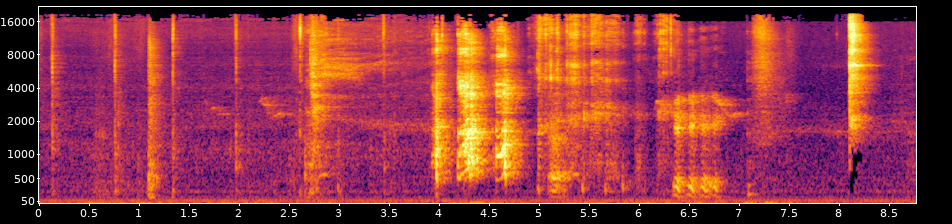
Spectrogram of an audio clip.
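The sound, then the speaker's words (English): Chickens cluck in short, irregular bursts, a few louder squawky calls bunched in the middle, with sharp clicks and scratchy noises scattered between them. “We gotta get some better birds around here, dude. I can't work with these birds anymore.”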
